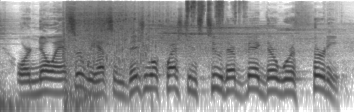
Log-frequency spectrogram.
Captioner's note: clanking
